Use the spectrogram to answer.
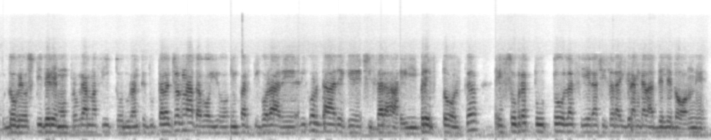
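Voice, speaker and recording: A man speaks as an interview guest, explaining at length in a mid-pitched voice. The sound is lo-fi and dull, with some noise behind him. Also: sharp tone. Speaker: festival co-artistic director, interview guest. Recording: dull lo-fi radio line with clear noise.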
